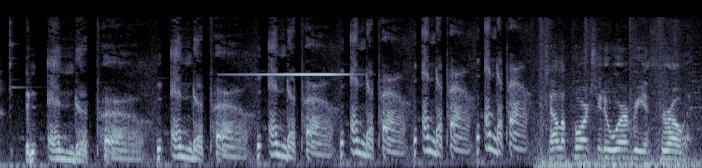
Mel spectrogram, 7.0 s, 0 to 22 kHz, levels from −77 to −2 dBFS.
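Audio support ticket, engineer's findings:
Loudspeaker feedback squeal, 2.17–3.76 s. Mic picking up its own monitor/PA output; loop gain above unity at 4.2 kHz. Single tone swells over roughly a second, ending a few dB above the programme, then cuts off at 3.76 s. Probable component: mic-to-speaker placement or monitor gain.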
